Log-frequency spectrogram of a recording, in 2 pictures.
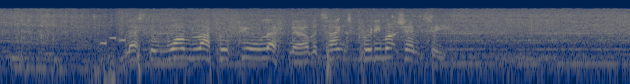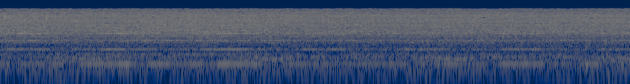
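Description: A racing car engine hums quietly at low revs, held to a steady pace.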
